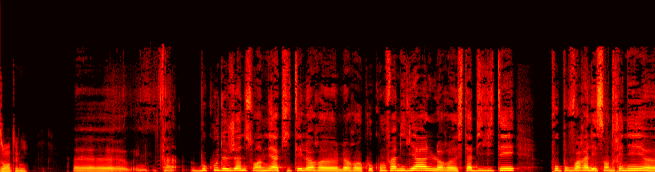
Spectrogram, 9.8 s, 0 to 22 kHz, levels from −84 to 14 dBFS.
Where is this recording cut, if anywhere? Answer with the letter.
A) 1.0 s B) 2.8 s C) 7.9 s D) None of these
A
